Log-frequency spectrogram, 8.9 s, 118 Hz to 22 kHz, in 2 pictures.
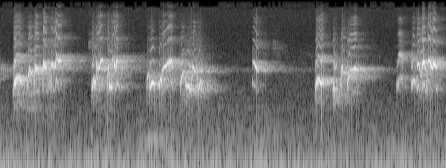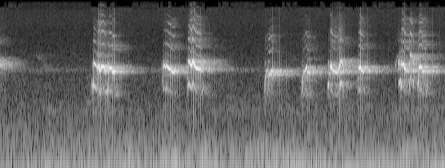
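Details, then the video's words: Riwikan chattering by a sooty-headed bulbul, sharp enough to make rivals join in, recorded 7 April 2023; scratchy bursts and ringing whistled notes in uneven groups, a short lull near five seconds. "Suara burung KUTILANG GACOR RIWIKAN yang tajam membuat lawan ikutan ngeriwik"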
